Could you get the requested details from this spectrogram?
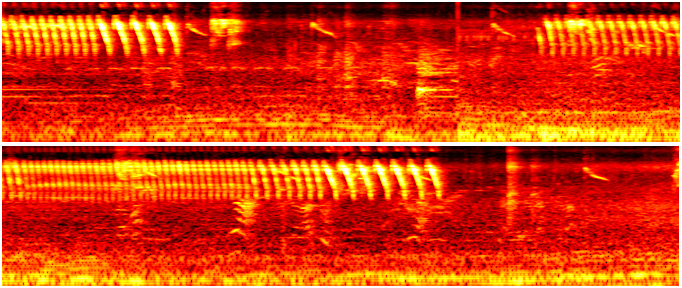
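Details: Canary song played to stimulate canaries reluctant to sing: bursts of rapid, high, evenly repeated trill notes alternating with short whistled phrases and pauses, over a steady low hum and faint background murmur.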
